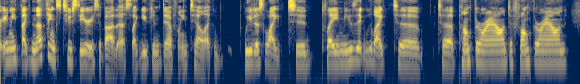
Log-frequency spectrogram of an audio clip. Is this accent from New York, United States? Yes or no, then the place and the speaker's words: no; Shelbyville, Tennessee, United States; moved away as an adult; now in Knoxville, United States; I'm from Shelbyville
